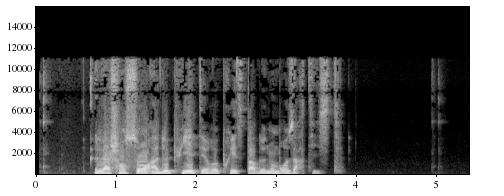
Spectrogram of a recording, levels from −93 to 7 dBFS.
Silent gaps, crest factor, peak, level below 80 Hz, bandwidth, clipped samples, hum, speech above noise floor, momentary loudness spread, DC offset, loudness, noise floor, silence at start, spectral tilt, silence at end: none; 14 dB; 0 dBFS; -38 dBFS; 11.5 kHz; under 0.1%; none; 62 dB; 15 LU; under 0.1%; -12 LUFS; -74 dBFS; 0.1 s; -5 dB/octave; 1.65 s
